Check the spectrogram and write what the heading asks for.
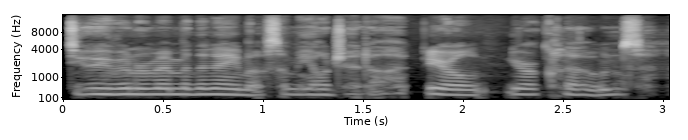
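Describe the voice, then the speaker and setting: A woman doing a bitter gravelly clone soldier. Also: level tone, fast, darkish tone, dry recording, lightly acted. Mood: accusing. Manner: tries a gravelly low voice, slips into whispers.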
